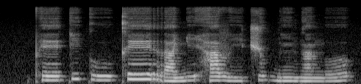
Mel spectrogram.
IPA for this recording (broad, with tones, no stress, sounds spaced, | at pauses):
pʰ eː˨ k i˦ k uː˨ kʰ eː˦ r a˨ ɲ i˦ h a˦ v iː˨ t͡ʃ ʊ˦ ɡ͡b ĩ˨ ɡ ã˨ ŋ ʊ˨˦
